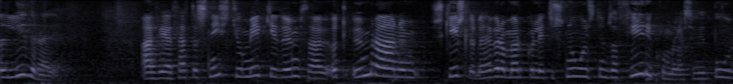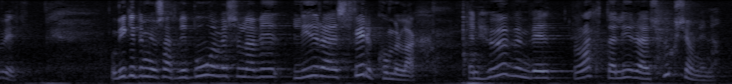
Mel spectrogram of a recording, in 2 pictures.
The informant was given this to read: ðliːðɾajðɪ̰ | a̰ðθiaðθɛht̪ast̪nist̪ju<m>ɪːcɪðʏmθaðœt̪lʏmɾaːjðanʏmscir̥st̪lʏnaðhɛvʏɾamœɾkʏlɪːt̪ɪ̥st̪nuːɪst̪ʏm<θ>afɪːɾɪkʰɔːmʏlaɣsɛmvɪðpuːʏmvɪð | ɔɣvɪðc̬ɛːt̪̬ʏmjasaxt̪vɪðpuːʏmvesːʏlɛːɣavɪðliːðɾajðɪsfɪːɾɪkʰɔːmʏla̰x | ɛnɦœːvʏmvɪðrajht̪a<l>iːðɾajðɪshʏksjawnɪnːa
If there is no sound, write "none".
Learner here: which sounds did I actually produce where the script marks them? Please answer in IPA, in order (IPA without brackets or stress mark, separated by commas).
m, θ, l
